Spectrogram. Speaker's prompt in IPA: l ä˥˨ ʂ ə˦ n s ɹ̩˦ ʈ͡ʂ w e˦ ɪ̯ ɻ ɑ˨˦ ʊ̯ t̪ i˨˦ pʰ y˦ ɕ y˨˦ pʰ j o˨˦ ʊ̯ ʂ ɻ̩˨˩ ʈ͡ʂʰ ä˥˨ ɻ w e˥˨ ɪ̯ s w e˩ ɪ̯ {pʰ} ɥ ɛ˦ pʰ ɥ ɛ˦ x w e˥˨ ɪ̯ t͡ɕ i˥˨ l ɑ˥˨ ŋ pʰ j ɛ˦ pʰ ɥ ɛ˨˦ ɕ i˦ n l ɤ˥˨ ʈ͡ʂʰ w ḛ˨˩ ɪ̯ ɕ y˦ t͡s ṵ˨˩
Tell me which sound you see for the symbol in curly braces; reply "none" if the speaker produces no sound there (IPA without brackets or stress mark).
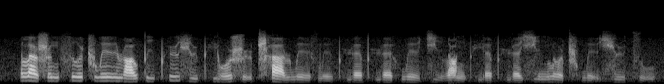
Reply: pʰ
